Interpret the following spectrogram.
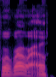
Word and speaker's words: Rororo: Seeing their chance to enter the fight, Zaryusu sacrifices his steed, the Hydra snake Rororo.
